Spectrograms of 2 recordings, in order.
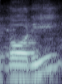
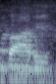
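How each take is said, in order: First: The word is said in a British accent. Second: The word is said in an American accent. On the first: "the British people say body" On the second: "but Americans say body"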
